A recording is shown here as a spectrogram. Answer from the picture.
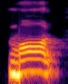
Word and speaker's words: ball: जैसे नेक्स्ट है FALL, फॉल, SMALL, स्मॉल, STALL, स्टॉल, TALL, toll, WALL, वॉल, BALL, बॉल।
